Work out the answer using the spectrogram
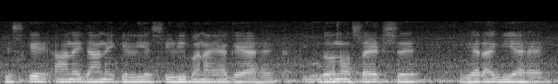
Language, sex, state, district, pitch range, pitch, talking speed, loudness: Hindi, male, Odisha, Khordha, 115-120 Hz, 115 Hz, 160 wpm, -13 LUFS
